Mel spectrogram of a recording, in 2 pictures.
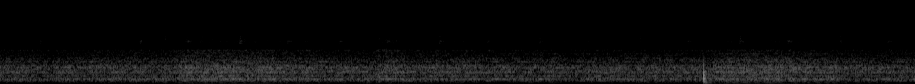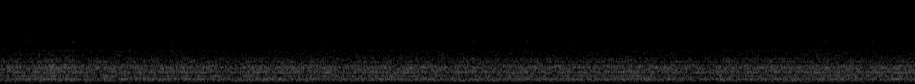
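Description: Quiet room tone: a faint steady hiss with no distinct source, broken by a single sharp click about seven seconds in.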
